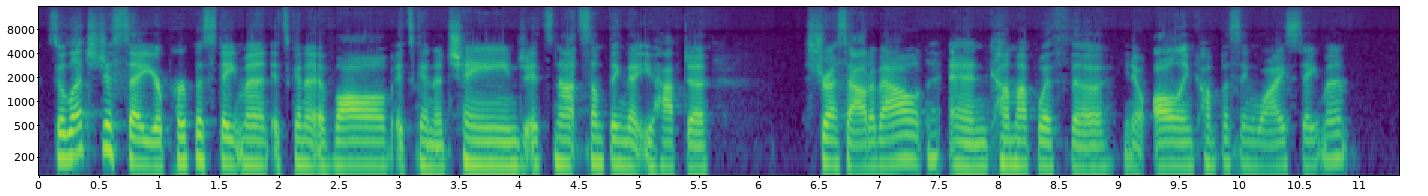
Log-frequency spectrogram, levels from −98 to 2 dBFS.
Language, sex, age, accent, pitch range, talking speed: English, female, 20-39, American, 150-180 Hz, 185 wpm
